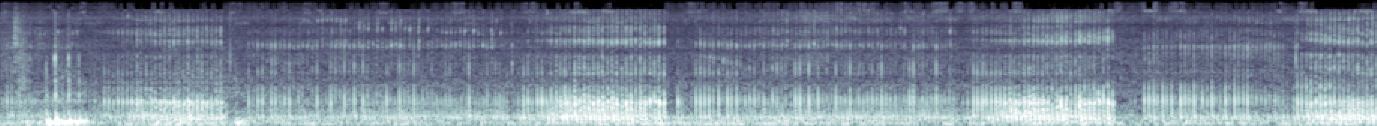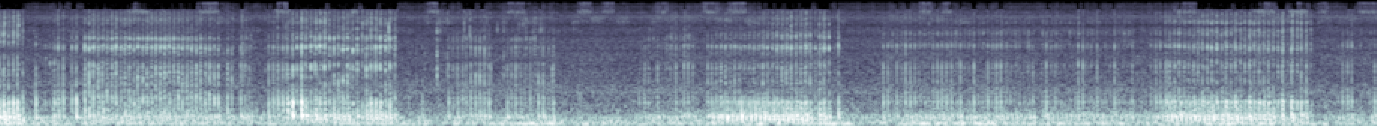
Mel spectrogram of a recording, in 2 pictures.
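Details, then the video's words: Six-month-old kitten Chachamaru sleeping comfortably under a kotatsu, purring and snoring: soft low rumbling bursts of a second or two, rising and falling with each breath, separated by short quiet gaps, in a small quiet room. "いびきをかきながらコタツで寝る子猫 cats snore"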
